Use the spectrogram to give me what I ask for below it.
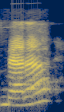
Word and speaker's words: Mehta: trademark it's you know your last name is pronounced Metta and doing b2b to be as a contact is very meta collaborate on something here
